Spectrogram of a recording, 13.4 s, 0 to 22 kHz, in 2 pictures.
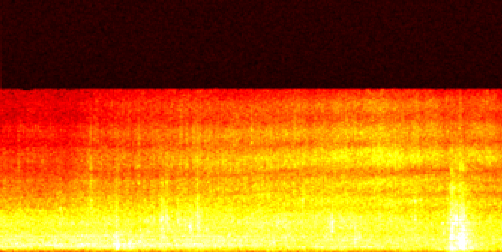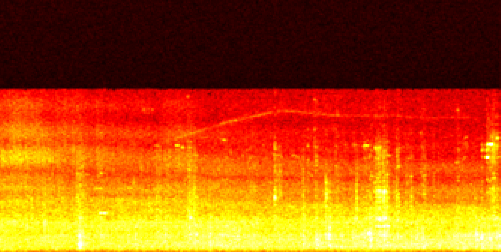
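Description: Large CAT 374F excavator with a C15 diesel running under load as it slews and raises its boom, with a whine in the first few seconds. Metallic clanks come from the grapple and tracks, the loudest about six seconds in and another a moment later.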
